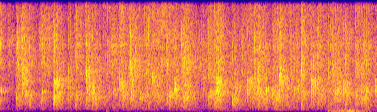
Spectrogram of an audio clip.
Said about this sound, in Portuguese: Dê um aplauso a Ele, amém?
